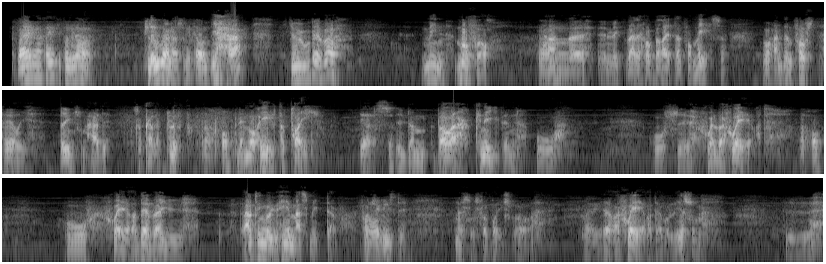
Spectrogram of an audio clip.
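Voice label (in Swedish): Hörja Skåne, dialekter; Folkminnen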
